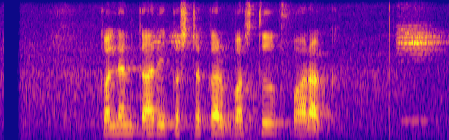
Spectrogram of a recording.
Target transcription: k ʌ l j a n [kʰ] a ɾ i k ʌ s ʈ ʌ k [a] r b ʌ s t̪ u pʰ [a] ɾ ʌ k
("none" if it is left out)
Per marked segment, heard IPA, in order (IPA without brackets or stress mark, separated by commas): k, ʌ, ʌ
